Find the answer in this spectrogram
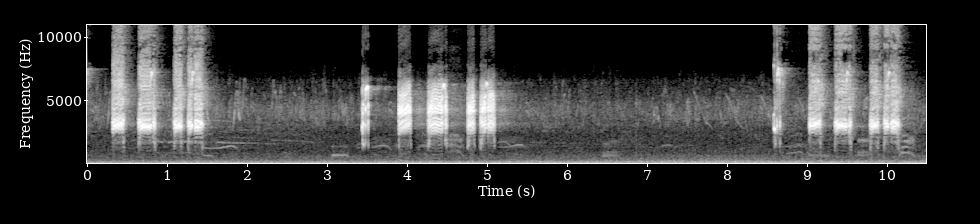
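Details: Black francolin (kala teetar) repeating its harsh call three times, each a burst of four or five rasping, buzzy notes, separated by pauses of a few seconds with soft background bird twitters.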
